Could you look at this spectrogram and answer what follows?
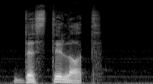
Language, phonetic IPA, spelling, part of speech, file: Polish, [dɛˈstɨlat], destylat, noun, Pl-destylat.ogg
